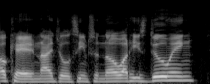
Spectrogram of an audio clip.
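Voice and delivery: ordinary talk, nothing marked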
